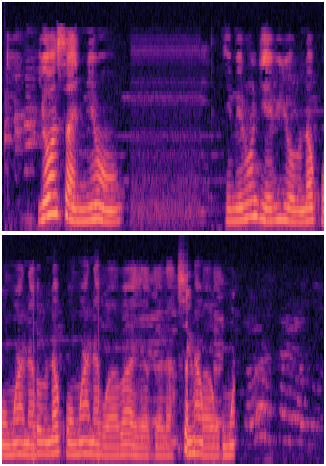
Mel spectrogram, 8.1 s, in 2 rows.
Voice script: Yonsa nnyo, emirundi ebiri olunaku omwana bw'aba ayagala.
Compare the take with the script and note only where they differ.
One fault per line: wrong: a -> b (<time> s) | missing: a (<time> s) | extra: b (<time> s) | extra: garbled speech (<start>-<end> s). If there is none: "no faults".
extra: olunaku omwana (4.5 s)
extra: garbled speech (6.2-7.0 s)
